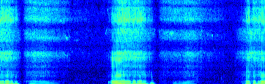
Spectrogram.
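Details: A sleeping Hungarian Vizsla puppy snores in low, rattling rasps, each breath a rough drawn-out rumble.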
